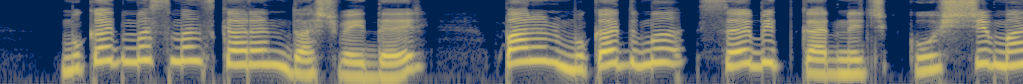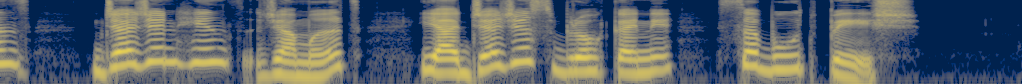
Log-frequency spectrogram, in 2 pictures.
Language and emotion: Kashmiri, neutral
